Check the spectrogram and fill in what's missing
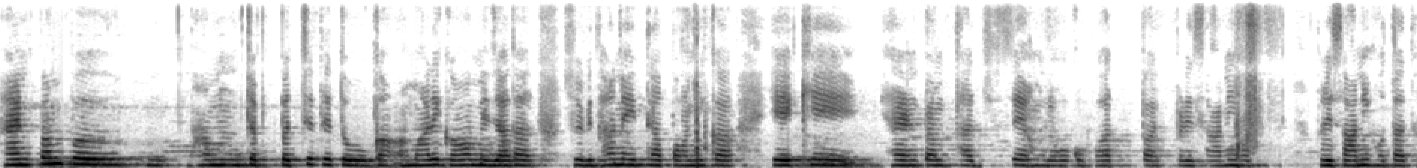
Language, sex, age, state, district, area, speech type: Hindi, female, 18-30, Bihar, Begusarai, rural, spontaneous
